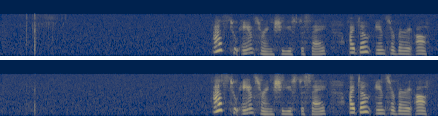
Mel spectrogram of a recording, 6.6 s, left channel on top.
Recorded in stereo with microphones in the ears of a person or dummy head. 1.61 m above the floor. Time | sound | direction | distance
0.3 | a dropped coin | 55° left (ahead or behind) | ?
3.2 | a woman speaking | 20° right (ahead or behind) | ?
